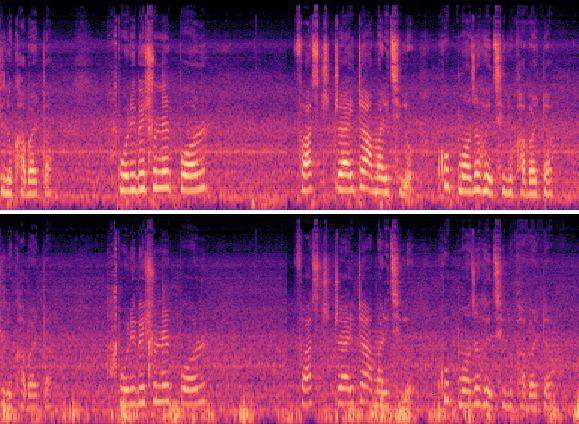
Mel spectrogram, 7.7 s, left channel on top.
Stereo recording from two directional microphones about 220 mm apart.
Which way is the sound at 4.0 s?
25° left (ahead or behind).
